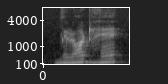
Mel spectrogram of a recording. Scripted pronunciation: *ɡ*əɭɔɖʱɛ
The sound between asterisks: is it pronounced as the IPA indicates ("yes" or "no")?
yes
